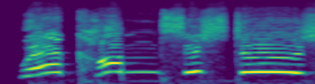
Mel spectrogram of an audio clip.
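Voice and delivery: high, loud, slow sing-song proclamation; drunk friend's announcement. Retold or imitated. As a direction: proclaim it gleefully, drawn out.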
